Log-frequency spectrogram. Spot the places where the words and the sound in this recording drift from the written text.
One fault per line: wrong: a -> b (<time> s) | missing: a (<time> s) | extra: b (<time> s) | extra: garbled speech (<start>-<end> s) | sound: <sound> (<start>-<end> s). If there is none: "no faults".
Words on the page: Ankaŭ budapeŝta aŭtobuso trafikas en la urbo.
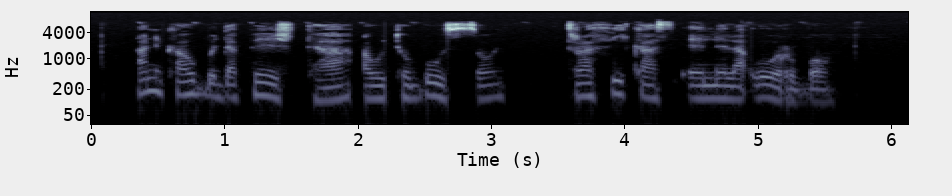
no faults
